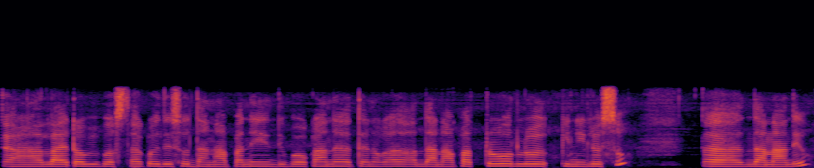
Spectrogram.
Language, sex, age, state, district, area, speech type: Assamese, female, 30-45, Assam, Charaideo, rural, spontaneous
